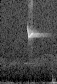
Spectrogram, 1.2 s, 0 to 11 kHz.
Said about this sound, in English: 38, bird is overhead.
